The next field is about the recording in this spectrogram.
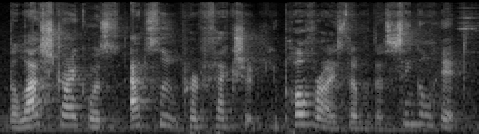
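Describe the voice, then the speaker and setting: A woman's voice: a little high, lively intonation, fast, fairly bright tone, a little hiss or hum. A woman streaming a game, giving blunt casual reactions and reading dialogue aloud in an informal way.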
